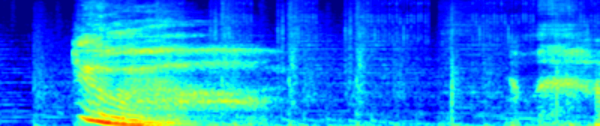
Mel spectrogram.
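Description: A man's loud, drawn-out sigh of disappointment, falling steadily in pitch and fading, followed near the end by a second, softer sigh.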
